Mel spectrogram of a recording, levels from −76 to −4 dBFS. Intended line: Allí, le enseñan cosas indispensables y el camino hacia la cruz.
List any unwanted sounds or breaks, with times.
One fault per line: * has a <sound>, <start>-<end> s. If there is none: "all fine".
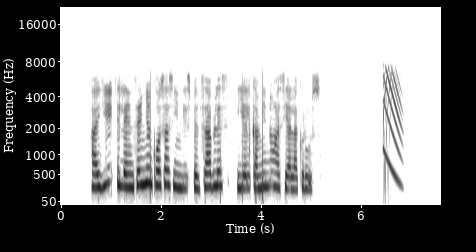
* has a chirp, 6.4-6.9 s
